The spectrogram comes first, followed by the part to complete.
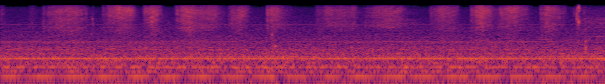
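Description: Bristle paintbrush swishing wood stain across a maple plywood top, quick strokes about two to three a second, over a steady low hum.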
